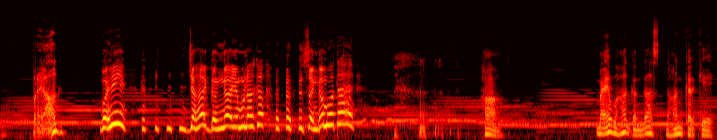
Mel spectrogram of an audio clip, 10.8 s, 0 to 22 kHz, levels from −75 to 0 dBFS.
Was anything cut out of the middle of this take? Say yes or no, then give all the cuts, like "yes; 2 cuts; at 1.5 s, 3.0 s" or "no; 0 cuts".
no; 0 cuts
